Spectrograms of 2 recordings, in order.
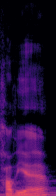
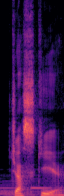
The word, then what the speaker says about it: Jaskier: And there's also Dandelion, also known as Javier. Oh, sorry, not Javier. Jaskier, sorry.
